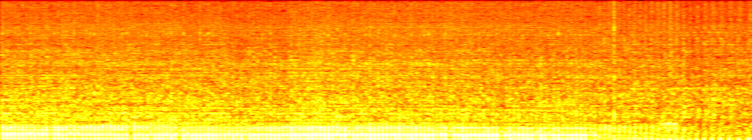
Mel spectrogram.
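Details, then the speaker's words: Old Troy-Bilt Horse I tiller, single-cylinder, after valve cleaning, a new plug and carburetor adjustment: fairly even thumping with occasional pops and stumbles, faltering near the end. It still pops but sounds better. "It actually did sound better that time. It did still pop some though."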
